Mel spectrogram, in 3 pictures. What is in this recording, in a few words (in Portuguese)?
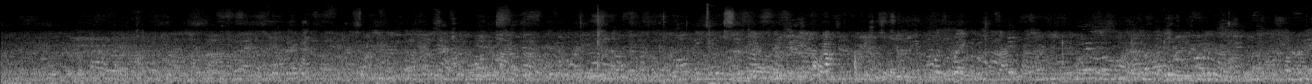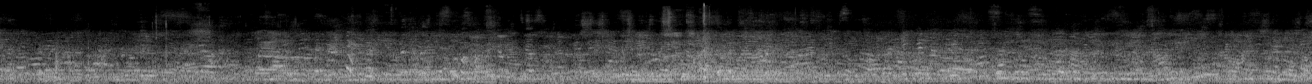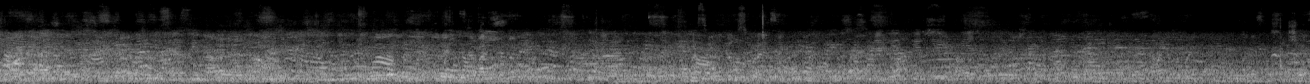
Pessoas A Falar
